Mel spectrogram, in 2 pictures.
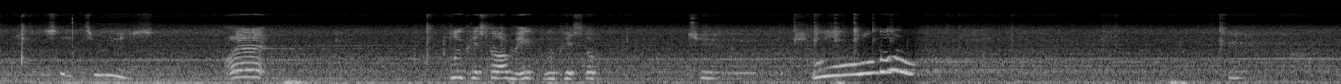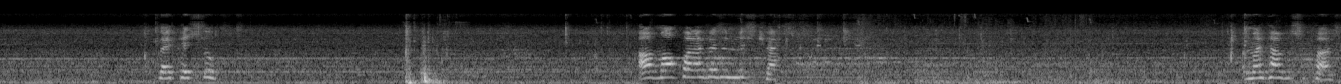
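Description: A boy talks with animation close to a microphone.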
